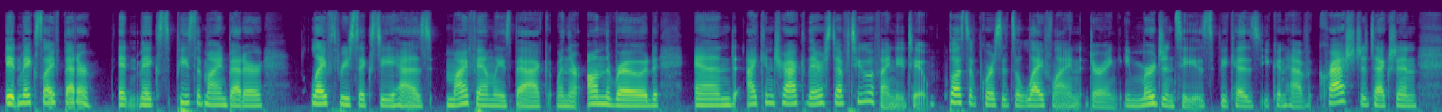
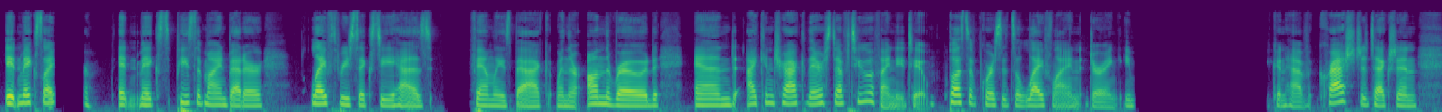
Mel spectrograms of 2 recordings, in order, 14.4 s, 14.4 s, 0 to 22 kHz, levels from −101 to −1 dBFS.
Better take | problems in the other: first | audio cutting out; at 0.5 s, at 4.5 s and at 11 s for 1.5 s

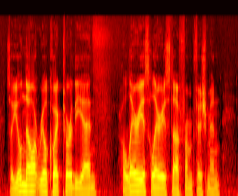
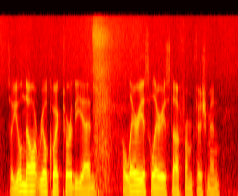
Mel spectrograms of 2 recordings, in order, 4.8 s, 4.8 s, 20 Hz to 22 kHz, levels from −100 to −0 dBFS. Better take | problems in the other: first | hiss; loud; throughout; 6 dB below the speech; faint in the first

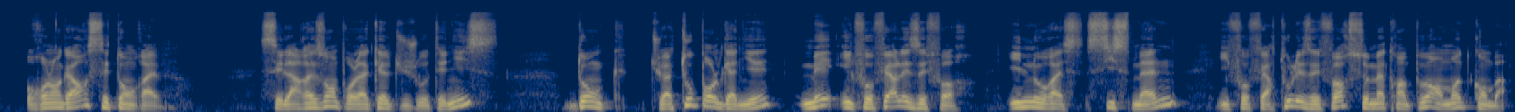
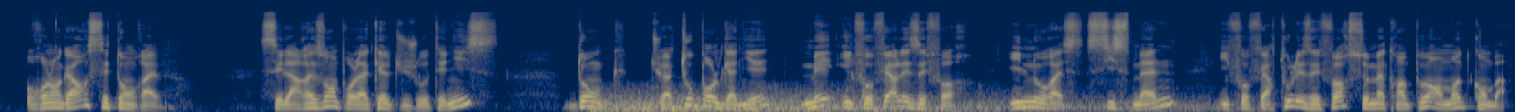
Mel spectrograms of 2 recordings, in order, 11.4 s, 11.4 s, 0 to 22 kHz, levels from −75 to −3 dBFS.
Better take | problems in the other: first | low rumble; noticeable; from 4.5 to 9.5 s; 15 dB below the speech

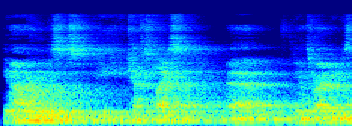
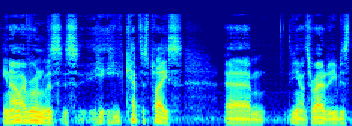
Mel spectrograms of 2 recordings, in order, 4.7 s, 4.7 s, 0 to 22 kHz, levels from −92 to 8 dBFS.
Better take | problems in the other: second | room echo; strong; dies away in 3 s // off-mic speech; far

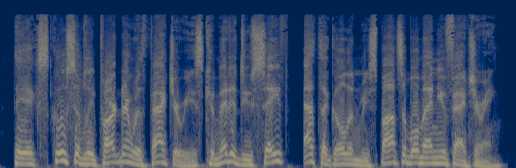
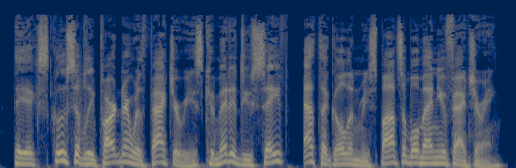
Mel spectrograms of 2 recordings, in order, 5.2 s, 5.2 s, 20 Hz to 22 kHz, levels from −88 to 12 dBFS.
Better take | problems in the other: second | distortion; slight; 12% of the sound clipped

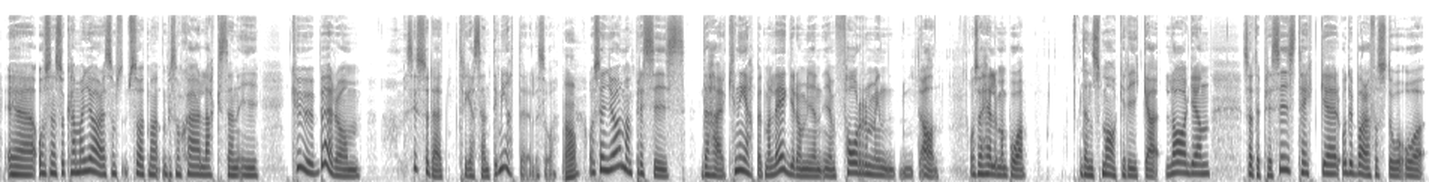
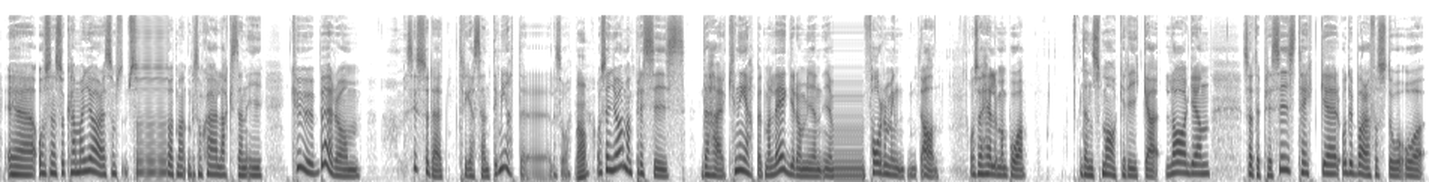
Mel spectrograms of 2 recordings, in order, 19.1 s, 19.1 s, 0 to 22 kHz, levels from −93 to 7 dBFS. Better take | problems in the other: first | audio freezing; at 2 s, at 7 s and at 11 s

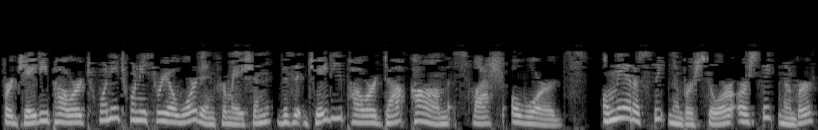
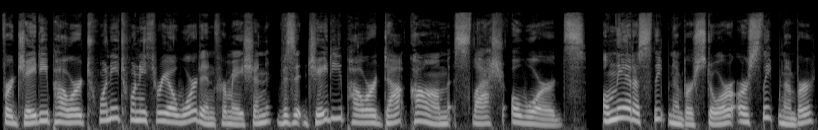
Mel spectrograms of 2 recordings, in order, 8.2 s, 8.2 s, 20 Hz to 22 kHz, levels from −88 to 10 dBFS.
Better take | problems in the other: second | garbled, watery; badly; nothing above 4.5 kHz

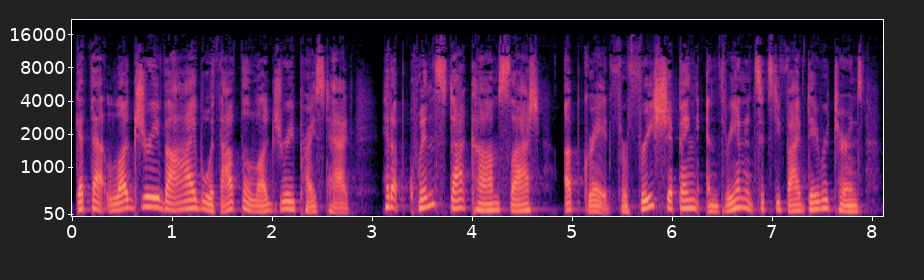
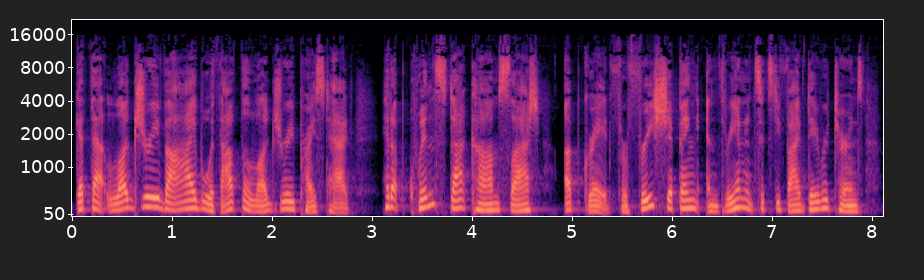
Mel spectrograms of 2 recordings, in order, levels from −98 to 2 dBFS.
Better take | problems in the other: neither | none

